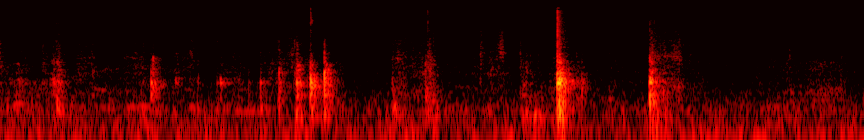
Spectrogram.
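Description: Quiet handling sounds: a few light knocks and taps of objects being moved on a work surface, the sharpest about four seconds in.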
